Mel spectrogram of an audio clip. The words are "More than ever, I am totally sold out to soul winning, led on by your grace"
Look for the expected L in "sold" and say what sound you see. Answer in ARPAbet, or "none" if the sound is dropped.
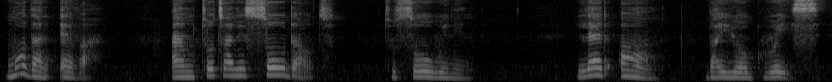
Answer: L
